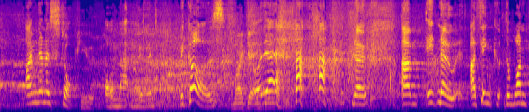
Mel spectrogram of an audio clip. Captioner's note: laughter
